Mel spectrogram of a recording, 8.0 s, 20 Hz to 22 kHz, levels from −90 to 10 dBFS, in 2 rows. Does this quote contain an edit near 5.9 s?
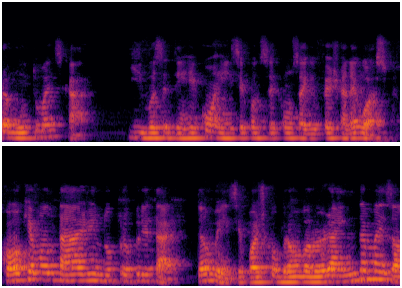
no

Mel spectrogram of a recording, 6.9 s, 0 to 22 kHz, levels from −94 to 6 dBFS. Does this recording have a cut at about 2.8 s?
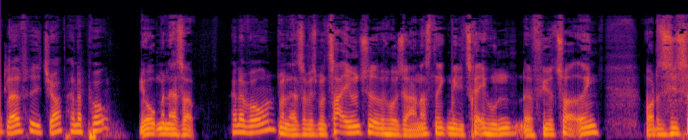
yes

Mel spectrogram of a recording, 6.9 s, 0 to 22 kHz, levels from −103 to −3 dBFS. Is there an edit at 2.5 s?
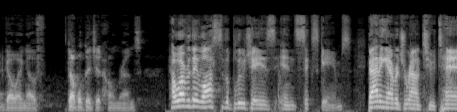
yes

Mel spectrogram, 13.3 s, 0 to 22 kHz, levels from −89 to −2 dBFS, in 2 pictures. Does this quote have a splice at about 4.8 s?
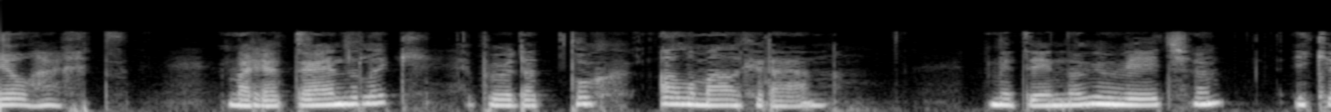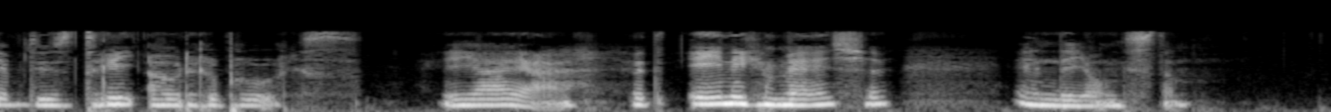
yes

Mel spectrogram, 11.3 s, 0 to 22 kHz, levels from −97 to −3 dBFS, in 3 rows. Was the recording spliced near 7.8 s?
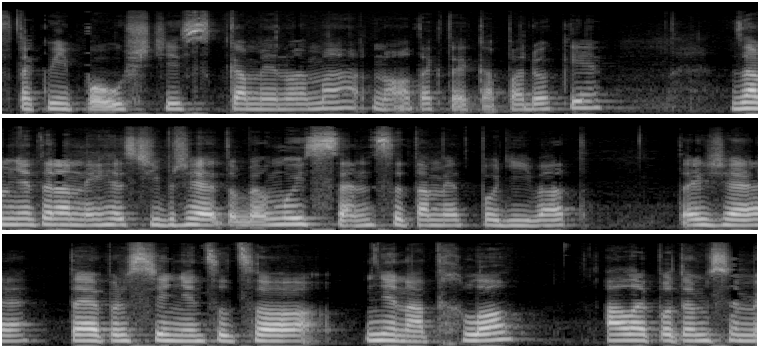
yes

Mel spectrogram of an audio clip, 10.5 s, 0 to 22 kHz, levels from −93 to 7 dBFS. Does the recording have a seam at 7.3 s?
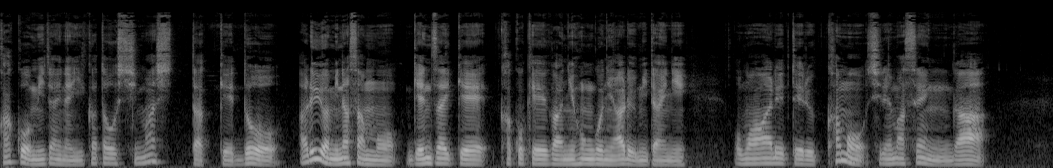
no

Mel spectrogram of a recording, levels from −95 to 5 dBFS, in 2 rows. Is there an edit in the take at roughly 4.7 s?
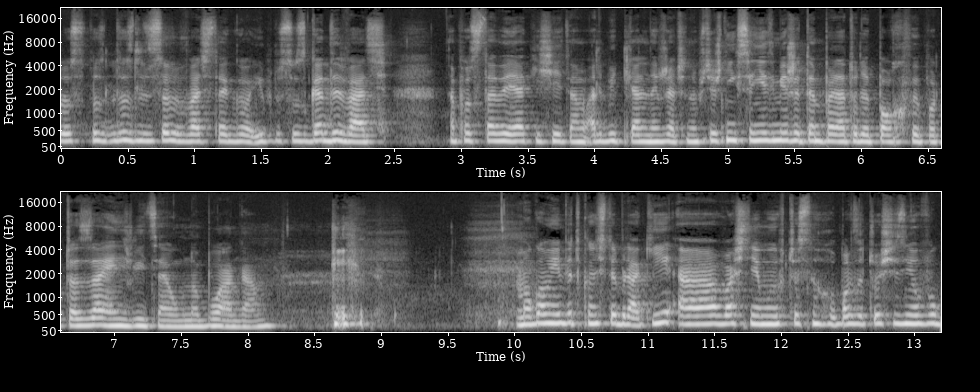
no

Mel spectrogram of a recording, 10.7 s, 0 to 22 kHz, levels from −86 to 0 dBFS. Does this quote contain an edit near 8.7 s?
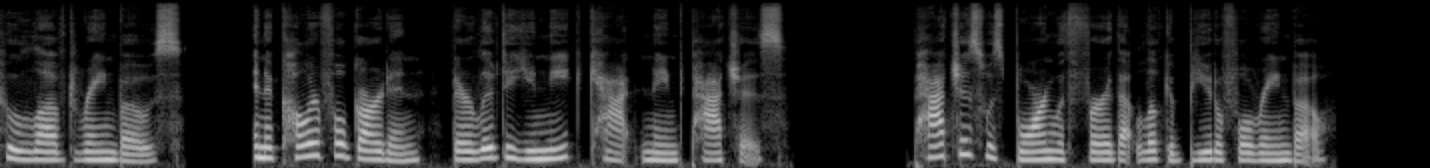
yes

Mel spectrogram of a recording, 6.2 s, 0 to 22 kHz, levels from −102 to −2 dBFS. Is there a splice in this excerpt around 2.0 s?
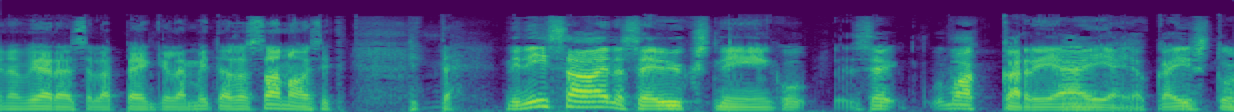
yes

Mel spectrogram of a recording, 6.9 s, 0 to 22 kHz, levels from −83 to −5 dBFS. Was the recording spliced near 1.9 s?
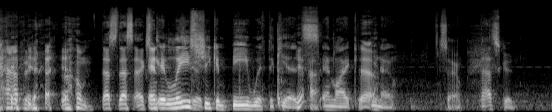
yes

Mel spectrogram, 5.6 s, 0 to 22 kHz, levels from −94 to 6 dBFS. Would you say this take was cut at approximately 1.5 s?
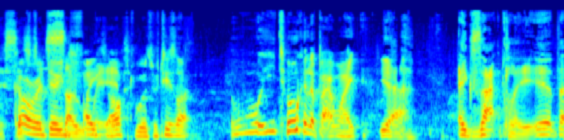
no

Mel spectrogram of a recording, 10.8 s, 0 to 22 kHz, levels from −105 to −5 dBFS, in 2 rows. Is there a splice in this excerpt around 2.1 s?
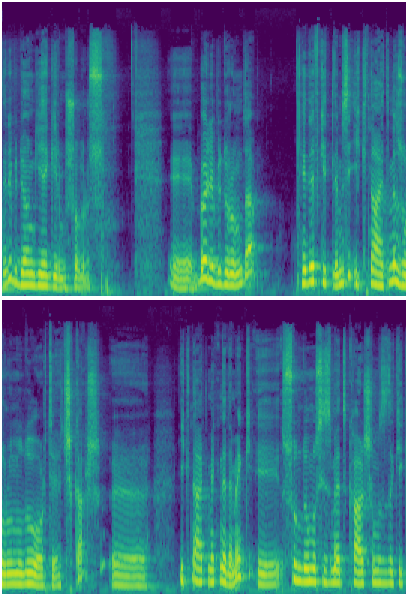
no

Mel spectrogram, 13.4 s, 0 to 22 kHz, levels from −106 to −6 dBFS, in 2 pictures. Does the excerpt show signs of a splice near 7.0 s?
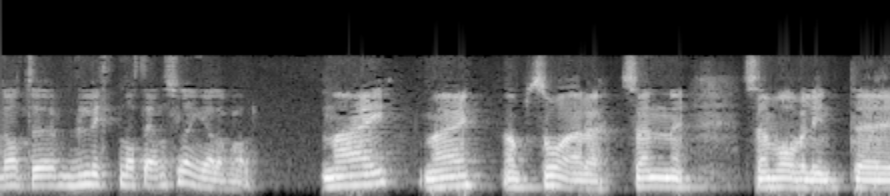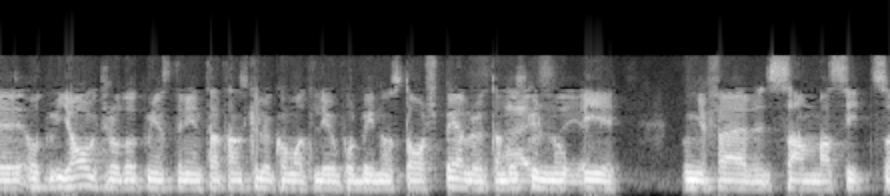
no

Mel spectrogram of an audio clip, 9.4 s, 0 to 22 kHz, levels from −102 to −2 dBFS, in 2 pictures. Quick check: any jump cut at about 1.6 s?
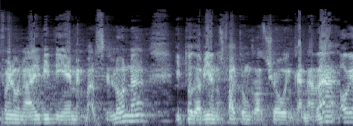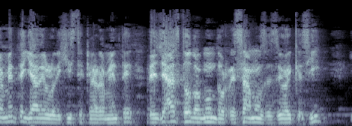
no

